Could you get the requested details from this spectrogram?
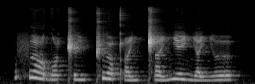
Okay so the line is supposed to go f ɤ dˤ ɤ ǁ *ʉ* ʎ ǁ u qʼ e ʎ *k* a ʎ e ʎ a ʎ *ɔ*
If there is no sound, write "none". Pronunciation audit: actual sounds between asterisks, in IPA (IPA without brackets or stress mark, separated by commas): ʉ, ǁ, ɤ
